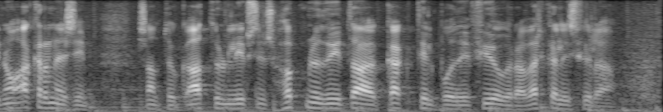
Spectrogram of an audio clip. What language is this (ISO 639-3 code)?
isl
